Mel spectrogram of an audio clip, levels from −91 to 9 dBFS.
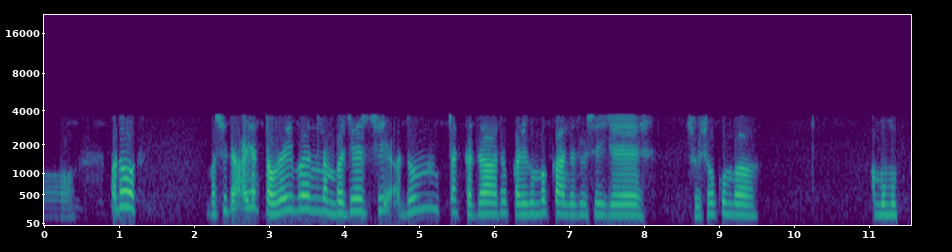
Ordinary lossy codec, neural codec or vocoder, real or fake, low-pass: none; none; real; 3.6 kHz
